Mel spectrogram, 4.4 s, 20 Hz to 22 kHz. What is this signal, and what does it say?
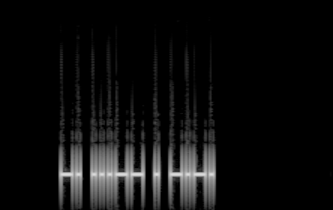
Morse code, heard as a keyed tone, about 22 wpm, 700 Hz. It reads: N3EC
